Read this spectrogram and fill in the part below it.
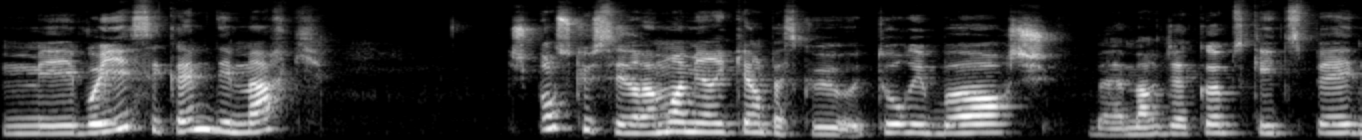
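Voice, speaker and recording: A woman's voice: mid-range voice, fairly bright tone. A French woman talking casually to her viewers as a fashion vlogger, chatty and hesitant with many fillers and restarts. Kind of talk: casual opinion chat to viewers.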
